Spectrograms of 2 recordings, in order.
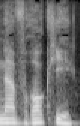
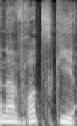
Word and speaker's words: Nawrocki: Äh, ich habe nämlich deinen Nachnamen gelernt gelesen und ich habe ihn Navrocki gelesen. Er wird aber Navrotski ausgesprochen.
